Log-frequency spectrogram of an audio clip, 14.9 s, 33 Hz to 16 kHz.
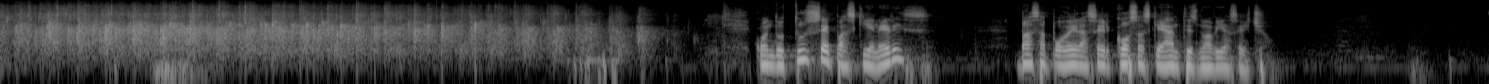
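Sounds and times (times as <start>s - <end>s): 
audience applauding: 0.0s - 6.9s
speech: 7.6s - 9.3s, 10.2s - 12.8s.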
